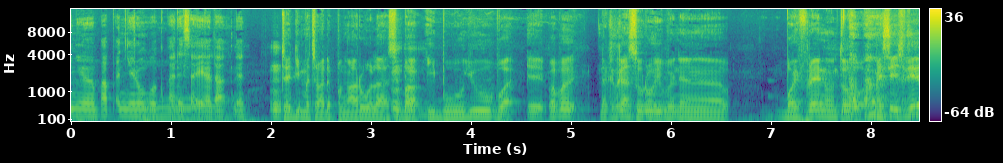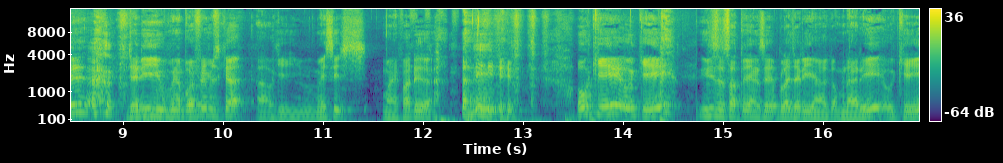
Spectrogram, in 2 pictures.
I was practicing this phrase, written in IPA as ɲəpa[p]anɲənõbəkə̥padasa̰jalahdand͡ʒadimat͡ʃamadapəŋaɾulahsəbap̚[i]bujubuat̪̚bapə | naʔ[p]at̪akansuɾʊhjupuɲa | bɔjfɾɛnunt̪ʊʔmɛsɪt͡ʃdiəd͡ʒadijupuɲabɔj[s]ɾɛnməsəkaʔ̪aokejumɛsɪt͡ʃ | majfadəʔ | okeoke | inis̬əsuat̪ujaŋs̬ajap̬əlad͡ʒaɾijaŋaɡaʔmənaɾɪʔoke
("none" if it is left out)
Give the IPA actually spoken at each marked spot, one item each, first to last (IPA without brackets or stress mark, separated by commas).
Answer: p, i, k, f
